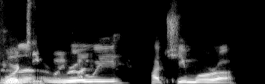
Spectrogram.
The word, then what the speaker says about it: Rui Hachimura: Rui Hachimura.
